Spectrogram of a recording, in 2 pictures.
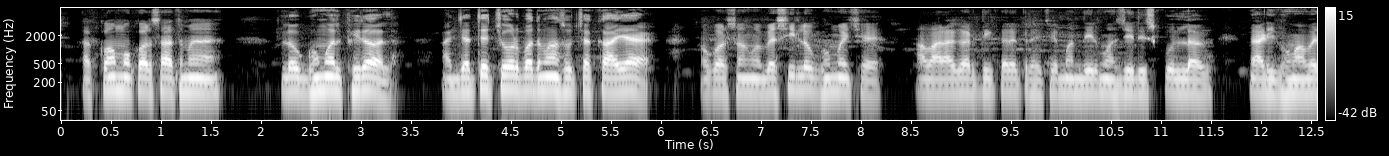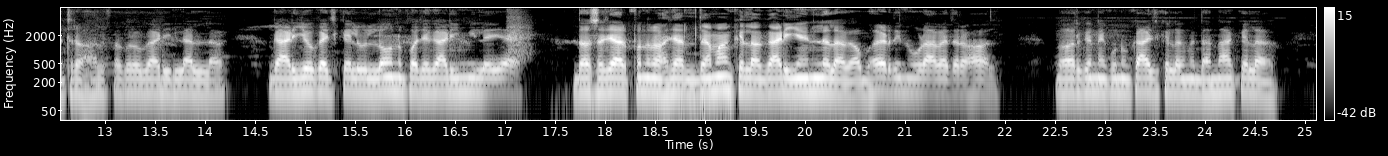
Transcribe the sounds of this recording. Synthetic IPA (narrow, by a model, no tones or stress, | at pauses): akəmokəɾsat̪ʰme | lok̚ɡʱuməlpʰiɾəl | ad͡ʒət̪et͡ʃoɽbəd̪ʱmãs̬ot͡ʃəkːajɛ | okəɾsə̃ŋɡmebesilok̚ɡʱumɛt͡ʃʰɛ | aʋaɾaɡəɾt̪ikəɾɛt̪ɾəɦɛt͡ʃʰɛmənd̪iɾməsd͡ʒid̪iskulːəɡ | ɡaɽiɡʱumabɛt̪ɾəɦəlkəkɾoɡaɽilɛlːəɡ | ɡaɽijokɛd͡ʒkɛlulonpəɾd͡ʒeɡaɽimilɛjɛ | d̪əsɦəd͡ʒaɾpə̃nd̪ɾəɦəd͡ʒaɾd̪ɾəmãkeləɡɡaɽiənleləɡabʱəɾd̪inuɽabɛt̪ɾəɦəl | ɡʱəɾkenekonokad͡ʒkeləɡmed̪ʱə̃nd̪ʱakeləɡ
